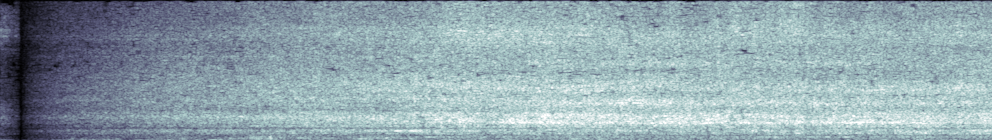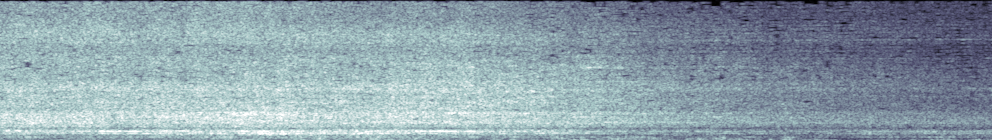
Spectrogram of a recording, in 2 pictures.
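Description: Electric passenger train running through a station at speed: a steady rush of wheels on rail that builds after the start, is loudest about six seconds in, then fades away.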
